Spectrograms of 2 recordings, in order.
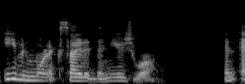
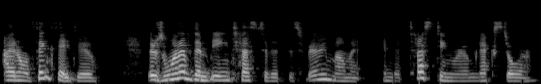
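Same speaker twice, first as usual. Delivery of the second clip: plain reading voice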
